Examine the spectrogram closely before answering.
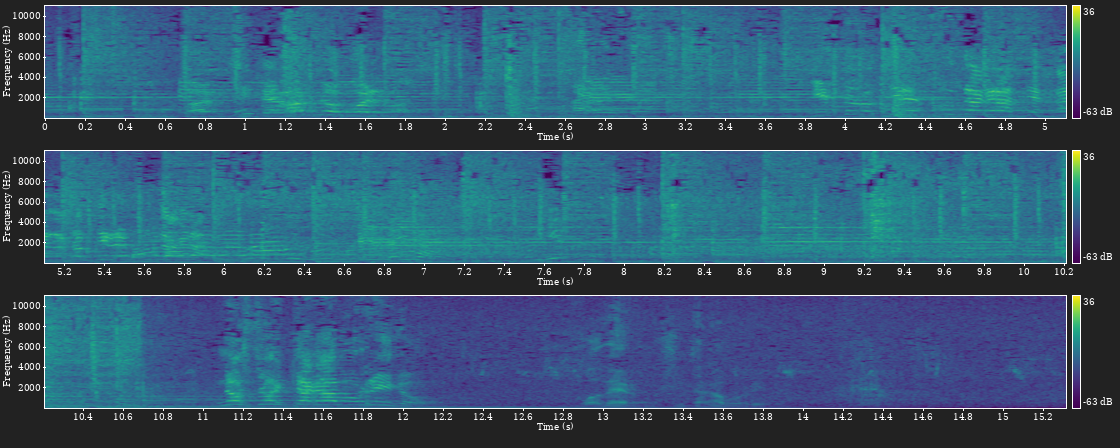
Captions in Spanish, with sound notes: ¡Si te vas no vuelvas! Arranca. ¡Y esto no tiene ni puta gracia! ¡No tiene puta gracia! Va, va, va. Venga. ¡No soy tan aburrido! (SUSURRANDO) Joder, no soy tan aburrido.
